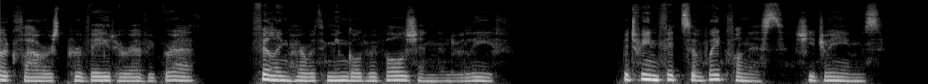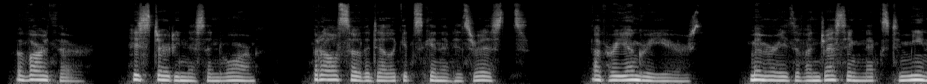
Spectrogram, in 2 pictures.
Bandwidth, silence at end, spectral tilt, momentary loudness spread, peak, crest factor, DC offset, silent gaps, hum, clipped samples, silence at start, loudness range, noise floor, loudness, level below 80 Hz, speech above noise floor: 19 kHz; 0 s; -6 dB/octave; 13 LU; -2 dBFS; 18 dB; under 0.1%; none; none; under 0.1%; 0 s; 3 LU; under -90 dBFS; -21 LUFS; -52 dBFS; over 71 dB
